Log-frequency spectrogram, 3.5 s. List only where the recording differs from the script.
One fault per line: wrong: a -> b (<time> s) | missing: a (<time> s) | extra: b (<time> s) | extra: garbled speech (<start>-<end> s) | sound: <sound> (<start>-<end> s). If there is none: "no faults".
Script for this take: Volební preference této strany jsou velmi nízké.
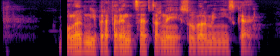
sound: dropout (0.8-0.8 s)
missing: této (1.8 s)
